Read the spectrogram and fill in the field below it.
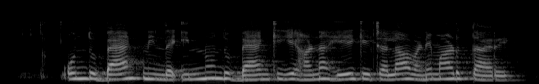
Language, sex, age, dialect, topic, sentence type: Kannada, male, 36-40, Coastal/Dakshin, banking, question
